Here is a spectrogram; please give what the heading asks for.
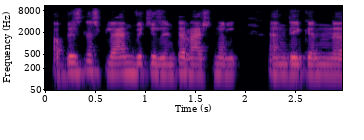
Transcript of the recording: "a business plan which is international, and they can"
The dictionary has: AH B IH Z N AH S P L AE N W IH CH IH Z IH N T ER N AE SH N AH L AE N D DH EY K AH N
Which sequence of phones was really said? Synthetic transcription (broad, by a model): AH B IH Z N AH S P L AE N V IH CH IH Z IH N T ER N AE SH N AH L AE N D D EY K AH N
